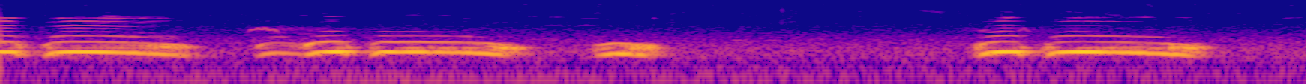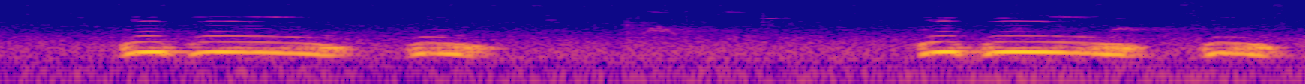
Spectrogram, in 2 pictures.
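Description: A dove coos in low, soft phrases of four or five notes, each phrase repeated after a short pause; the background is quiet.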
